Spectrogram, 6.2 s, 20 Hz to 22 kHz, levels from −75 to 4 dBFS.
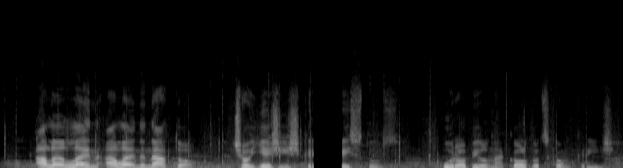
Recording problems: chatter from many people; faint; throughout; 20 dB below the speech
audio cutting out; at 3 s

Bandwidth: 15.5 kHz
